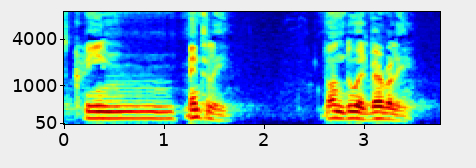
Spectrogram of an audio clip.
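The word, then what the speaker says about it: krim: eating we are pronouncing the mantra cream the mantra in sanskrit cream ca k-r-i-m an easy way to understand is if you like cream just but now that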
